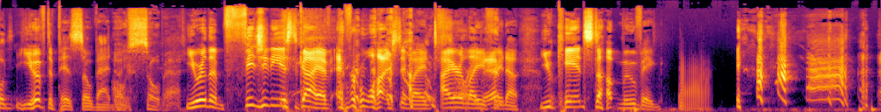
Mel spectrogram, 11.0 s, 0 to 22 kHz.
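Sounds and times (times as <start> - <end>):
speech: 0.0 - 9.6
laughter: 3.5 - 7.0, 9.2 - 11.0
fart noises: 8.4 - 9.0.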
